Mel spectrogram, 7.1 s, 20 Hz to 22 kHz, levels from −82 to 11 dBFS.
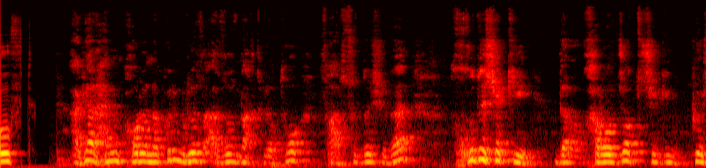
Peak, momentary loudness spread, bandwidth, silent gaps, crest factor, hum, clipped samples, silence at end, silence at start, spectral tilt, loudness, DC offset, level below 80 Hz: -10 dBFS; 13 LU; 18.5 kHz; none; 18 dB; none; under 0.1%; 0 s; 0 s; -6.5 dB/octave; -28 LUFS; under 0.1%; -62 dBFS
